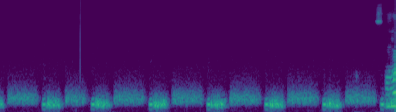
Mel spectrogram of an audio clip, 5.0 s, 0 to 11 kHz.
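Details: 3-year-old child, auscultation over the base of the heart: regular heart sounds near 80 a minute with a continuous machinery murmur filling the gaps, fitting a patent ductus arteriosus.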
